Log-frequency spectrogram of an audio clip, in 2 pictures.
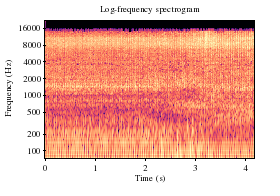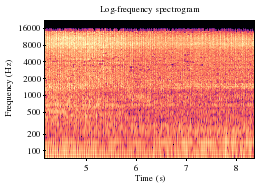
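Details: Mercedes W212 with OM651 diesel, serpentine belt removed: idling with a fast, fairly regular knocking tick about three per second that persists with no belt-driven accessories. Source not pinned down.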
